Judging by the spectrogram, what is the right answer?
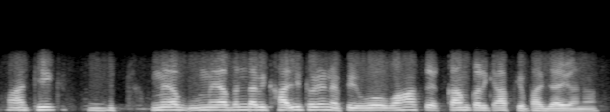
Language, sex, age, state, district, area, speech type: Urdu, male, 18-30, Bihar, Saharsa, rural, conversation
